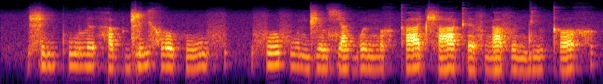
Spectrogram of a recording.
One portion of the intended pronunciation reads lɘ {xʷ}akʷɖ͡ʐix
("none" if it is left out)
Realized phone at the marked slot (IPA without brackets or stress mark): h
